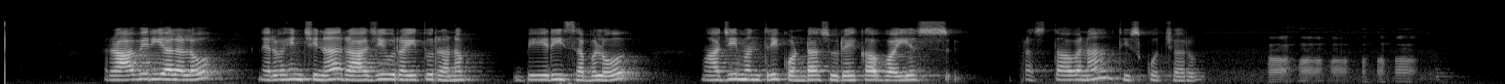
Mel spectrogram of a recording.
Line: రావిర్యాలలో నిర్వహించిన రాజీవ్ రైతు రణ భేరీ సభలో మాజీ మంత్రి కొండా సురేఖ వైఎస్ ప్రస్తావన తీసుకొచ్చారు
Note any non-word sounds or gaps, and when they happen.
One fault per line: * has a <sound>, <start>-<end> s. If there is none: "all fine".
* has a laugh, 12.7-14.2 s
